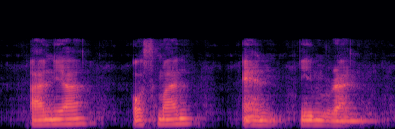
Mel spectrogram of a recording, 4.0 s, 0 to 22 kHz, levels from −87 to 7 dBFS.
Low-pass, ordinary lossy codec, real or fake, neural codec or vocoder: 7.2 kHz; none; fake; codec, 16 kHz, 4.8 kbps, FACodec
